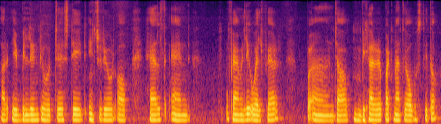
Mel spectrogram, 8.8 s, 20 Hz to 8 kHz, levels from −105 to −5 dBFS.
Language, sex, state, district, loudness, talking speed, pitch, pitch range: Bengali, male, Tripura, West Tripura, -18 LUFS, 100 wpm, 130 Hz, 125-135 Hz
